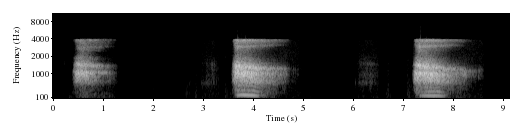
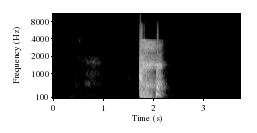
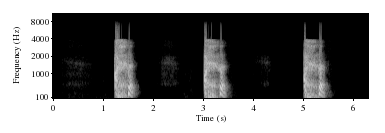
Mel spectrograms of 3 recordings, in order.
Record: {"exhalation_length": "9.1 s", "exhalation_amplitude": 29443, "exhalation_signal_mean_std_ratio": 0.36, "cough_length": "3.8 s", "cough_amplitude": 32767, "cough_signal_mean_std_ratio": 0.27, "three_cough_length": "6.3 s", "three_cough_amplitude": 32768, "three_cough_signal_mean_std_ratio": 0.34, "survey_phase": "beta (2021-08-13 to 2022-03-07)", "age": "65+", "gender": "Female", "wearing_mask": "No", "symptom_none": true, "smoker_status": "Never smoked", "respiratory_condition_asthma": false, "respiratory_condition_other": false, "recruitment_source": "REACT", "submission_delay": "0 days", "covid_test_result": "Negative", "covid_test_method": "RT-qPCR"}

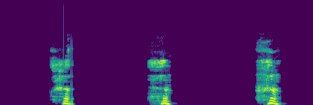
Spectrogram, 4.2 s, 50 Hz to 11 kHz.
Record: {"exhalation_length": "4.2 s", "exhalation_amplitude": 27742, "exhalation_signal_mean_std_ratio": 0.31, "survey_phase": "beta (2021-08-13 to 2022-03-07)", "age": "45-64", "gender": "Female", "wearing_mask": "No", "symptom_cough_any": true, "symptom_sore_throat": true, "symptom_fatigue": true, "symptom_headache": true, "symptom_onset": "3 days", "smoker_status": "Ex-smoker", "respiratory_condition_asthma": true, "respiratory_condition_other": false, "recruitment_source": "Test and Trace", "submission_delay": "2 days", "covid_test_result": "Positive", "covid_test_method": "RT-qPCR"}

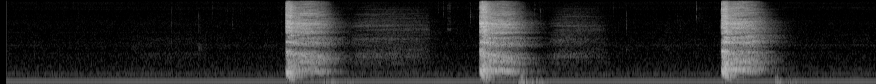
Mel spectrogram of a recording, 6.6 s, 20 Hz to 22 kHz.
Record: {"three_cough_length": "6.6 s", "three_cough_amplitude": 6798, "three_cough_signal_mean_std_ratio": 0.38, "survey_phase": "beta (2021-08-13 to 2022-03-07)", "age": "45-64", "gender": "Female", "wearing_mask": "No", "symptom_none": true, "smoker_status": "Current smoker (1 to 10 cigarettes per day)", "respiratory_condition_asthma": false, "respiratory_condition_other": false, "recruitment_source": "REACT", "submission_delay": "14 days", "covid_test_result": "Negative", "covid_test_method": "RT-qPCR"}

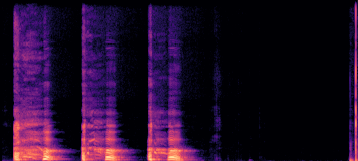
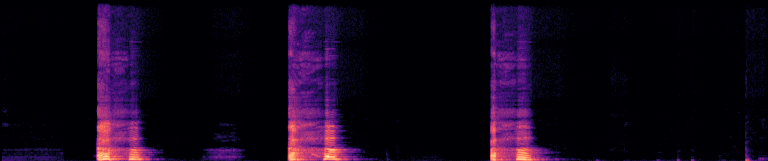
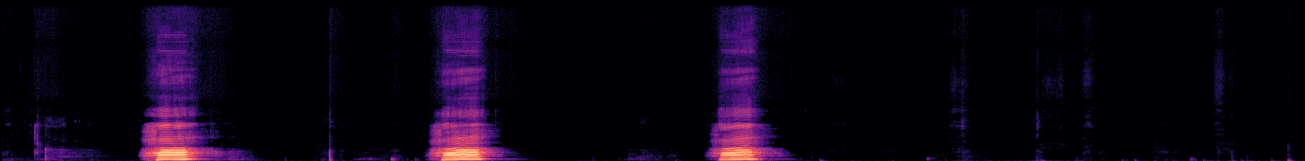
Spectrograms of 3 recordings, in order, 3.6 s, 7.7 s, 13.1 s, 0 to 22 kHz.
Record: {"cough_length": "3.6 s", "cough_amplitude": 32768, "cough_signal_mean_std_ratio": 0.35, "three_cough_length": "7.7 s", "three_cough_amplitude": 28588, "three_cough_signal_mean_std_ratio": 0.26, "exhalation_length": "13.1 s", "exhalation_amplitude": 28532, "exhalation_signal_mean_std_ratio": 0.24, "survey_phase": "beta (2021-08-13 to 2022-03-07)", "age": "65+", "gender": "Female", "wearing_mask": "No", "symptom_none": true, "smoker_status": "Never smoked", "respiratory_condition_asthma": false, "respiratory_condition_other": false, "recruitment_source": "REACT", "submission_delay": "2 days", "covid_test_result": "Negative", "covid_test_method": "RT-qPCR"}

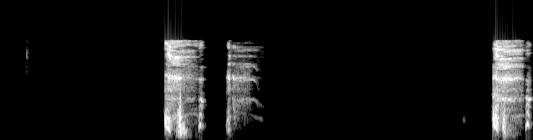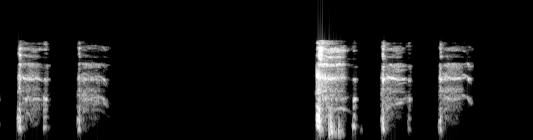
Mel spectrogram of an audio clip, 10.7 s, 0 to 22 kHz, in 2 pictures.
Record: {"three_cough_length": "10.7 s", "three_cough_amplitude": 25227, "three_cough_signal_mean_std_ratio": 0.23, "survey_phase": "beta (2021-08-13 to 2022-03-07)", "age": "45-64", "gender": "Female", "wearing_mask": "No", "symptom_none": true, "smoker_status": "Ex-smoker", "respiratory_condition_asthma": false, "respiratory_condition_other": false, "recruitment_source": "REACT", "submission_delay": "4 days", "covid_test_result": "Negative", "covid_test_method": "RT-qPCR", "influenza_a_test_result": "Negative", "influenza_b_test_result": "Negative"}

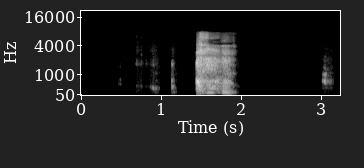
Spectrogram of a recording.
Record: {"cough_length": "3.2 s", "cough_amplitude": 31327, "cough_signal_mean_std_ratio": 0.26, "survey_phase": "alpha (2021-03-01 to 2021-08-12)", "age": "65+", "gender": "Female", "wearing_mask": "No", "symptom_none": true, "smoker_status": "Ex-smoker", "respiratory_condition_asthma": false, "respiratory_condition_other": false, "recruitment_source": "REACT", "submission_delay": "3 days", "covid_test_result": "Negative", "covid_test_method": "RT-qPCR"}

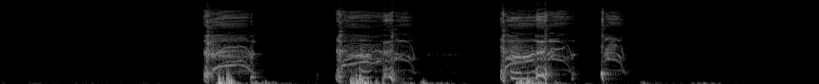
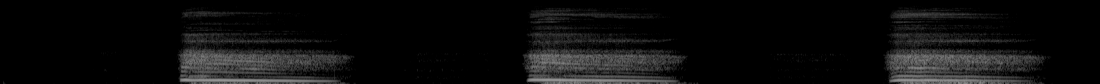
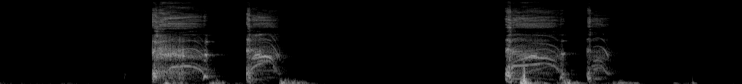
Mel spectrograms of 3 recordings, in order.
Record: {"three_cough_length": "8.2 s", "three_cough_amplitude": 8582, "three_cough_signal_mean_std_ratio": 0.39, "exhalation_length": "11.0 s", "exhalation_amplitude": 3496, "exhalation_signal_mean_std_ratio": 0.57, "cough_length": "7.4 s", "cough_amplitude": 9094, "cough_signal_mean_std_ratio": 0.39, "survey_phase": "alpha (2021-03-01 to 2021-08-12)", "age": "18-44", "gender": "Female", "wearing_mask": "No", "symptom_cough_any": true, "symptom_new_continuous_cough": true, "smoker_status": "Ex-smoker", "respiratory_condition_asthma": false, "respiratory_condition_other": false, "recruitment_source": "REACT", "submission_delay": "1 day", "covid_test_result": "Negative", "covid_test_method": "RT-qPCR"}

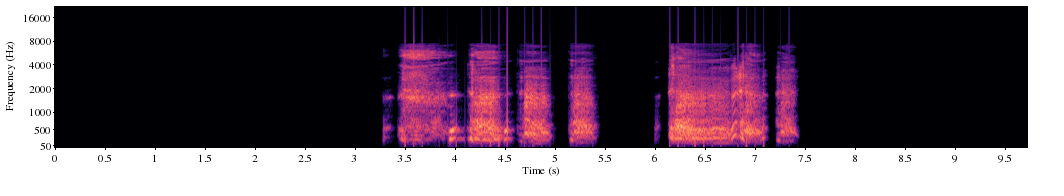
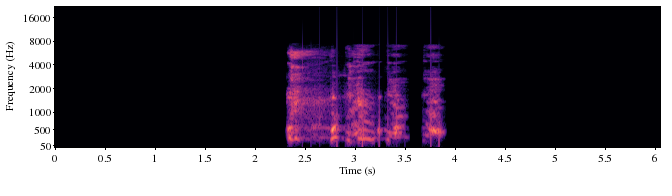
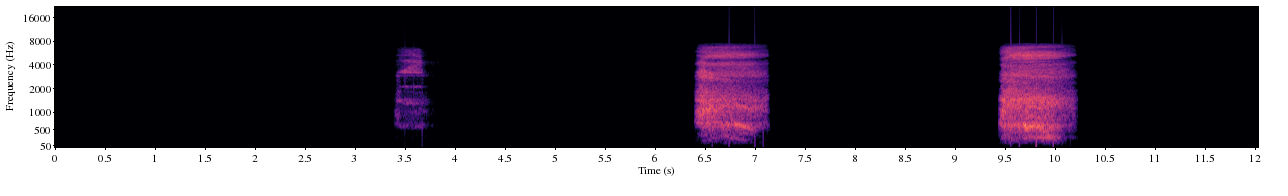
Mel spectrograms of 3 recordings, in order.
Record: {"three_cough_length": "9.7 s", "three_cough_amplitude": 27093, "three_cough_signal_mean_std_ratio": 0.4, "cough_length": "6.1 s", "cough_amplitude": 12593, "cough_signal_mean_std_ratio": 0.28, "exhalation_length": "12.0 s", "exhalation_amplitude": 10180, "exhalation_signal_mean_std_ratio": 0.26, "survey_phase": "beta (2021-08-13 to 2022-03-07)", "age": "65+", "gender": "Female", "wearing_mask": "No", "symptom_cough_any": true, "symptom_runny_or_blocked_nose": true, "symptom_shortness_of_breath": true, "symptom_fatigue": true, "symptom_headache": true, "symptom_change_to_sense_of_smell_or_taste": true, "symptom_other": true, "symptom_onset": "5 days", "smoker_status": "Ex-smoker", "respiratory_condition_asthma": false, "respiratory_condition_other": false, "recruitment_source": "Test and Trace", "submission_delay": "2 days", "covid_test_result": "Positive", "covid_test_method": "RT-qPCR", "covid_ct_value": 20.0, "covid_ct_gene": "ORF1ab gene"}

